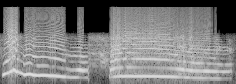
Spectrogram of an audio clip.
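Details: A six-month-old Siberian husky puppy "sings" along to the song Poker Face in two drawn-out, tuneful howls, the first wavering and dropping, the second holding steady before easing lower.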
